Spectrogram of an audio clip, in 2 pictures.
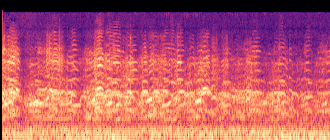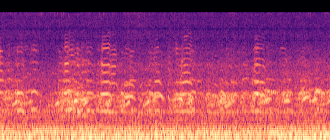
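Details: A flock of Canada geese approaching and landing, honking constantly in many overlapping nasal calls over a steady low rumble of wind or water.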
